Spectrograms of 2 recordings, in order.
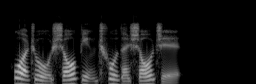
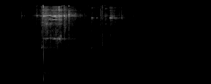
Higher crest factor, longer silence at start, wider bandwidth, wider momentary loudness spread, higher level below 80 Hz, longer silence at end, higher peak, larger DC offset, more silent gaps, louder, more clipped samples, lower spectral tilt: about the same, 20 dB vs 24 dB; second, 0.05 s vs 0.35 s; second, 11 kHz vs 17 kHz; second, 10 LU vs 18 LU; first, -62 dBFS vs under -90 dBFS; second, 0.65 s vs 0.95 s; first, -8 dBFS vs -12 dBFS; neither; neither; about the same, -27 LUFS vs -29 LUFS; neither; first, -3.5 dB/octave vs 5 dB/octave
